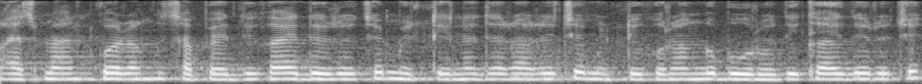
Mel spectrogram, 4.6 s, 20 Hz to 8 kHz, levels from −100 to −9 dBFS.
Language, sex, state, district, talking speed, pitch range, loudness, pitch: Rajasthani, female, Rajasthan, Churu, 245 wpm, 195-200 Hz, -15 LUFS, 195 Hz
